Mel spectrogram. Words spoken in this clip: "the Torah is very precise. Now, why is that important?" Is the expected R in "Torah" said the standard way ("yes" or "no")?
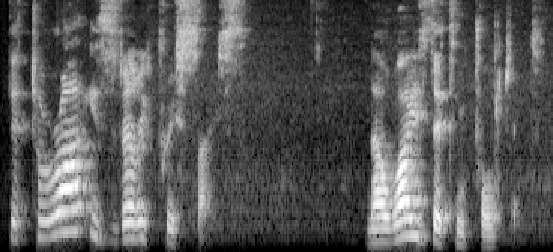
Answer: yes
